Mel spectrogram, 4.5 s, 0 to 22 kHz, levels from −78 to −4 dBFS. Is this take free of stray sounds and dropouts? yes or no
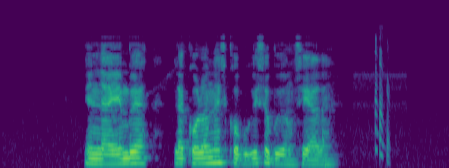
no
